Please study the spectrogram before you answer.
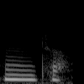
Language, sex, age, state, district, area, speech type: Nepali, female, 30-45, West Bengal, Darjeeling, rural, spontaneous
